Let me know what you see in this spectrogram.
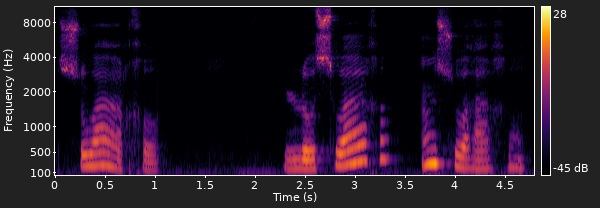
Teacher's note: Soir, a gente fala o R e o O bem sutil, bem rápido, bem suave, quase não pronunciado.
